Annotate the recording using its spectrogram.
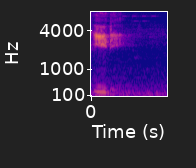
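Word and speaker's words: EDI: have a specific inquiry why are you named Ed Ed is the phonetic pronunciation of Eed that is an acronym for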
